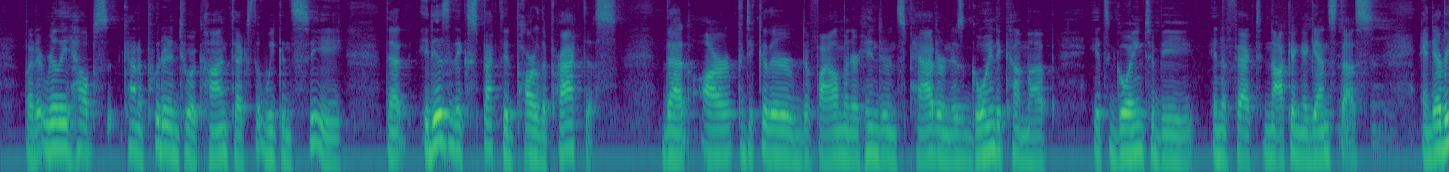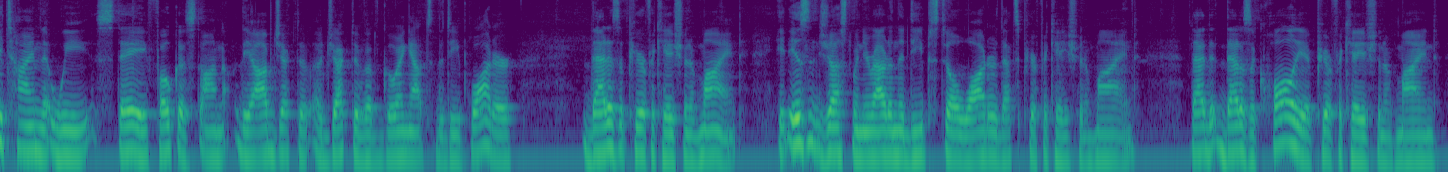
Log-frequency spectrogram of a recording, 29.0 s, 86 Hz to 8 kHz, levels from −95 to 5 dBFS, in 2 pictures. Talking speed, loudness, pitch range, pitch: 195 wpm, -33 LUFS, 120-135 Hz, 125 Hz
